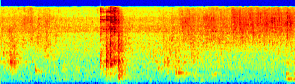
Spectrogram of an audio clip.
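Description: Kitchen tap running at the sink, with a short, loud clatter of kitchenware about a second and a half in and a few lighter clinks.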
